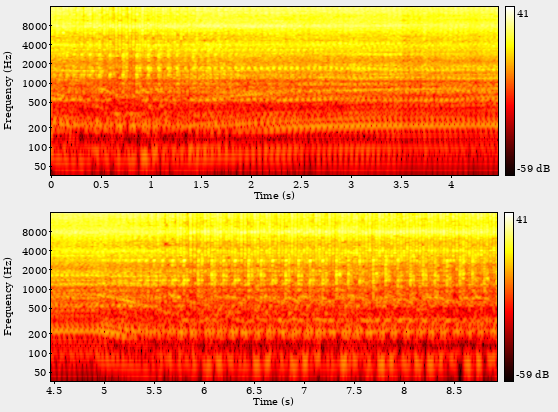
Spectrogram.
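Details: Tata Magic engine knocking at idle with a hard, rapid, steady metallic knock; also overheating and cut (damaged) head face noted, cause of the knock not confirmed.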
